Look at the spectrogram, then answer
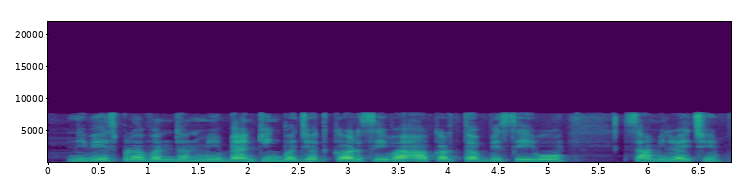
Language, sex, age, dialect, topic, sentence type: Maithili, female, 18-24, Eastern / Thethi, banking, statement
